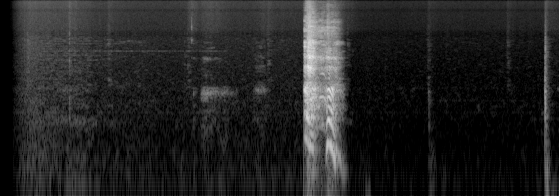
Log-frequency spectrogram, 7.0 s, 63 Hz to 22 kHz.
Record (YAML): cough_length: 7.0 s
cough_amplitude: 32660
cough_signal_mean_std_ratio: 0.19
survey_phase: beta (2021-08-13 to 2022-03-07)
age: 65+
gender: Female
wearing_mask: 'No'
symptom_none: true
smoker_status: Never smoked
respiratory_condition_asthma: false
respiratory_condition_other: false
recruitment_source: REACT
submission_delay: 1 day
covid_test_result: Negative
covid_test_method: RT-qPCR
